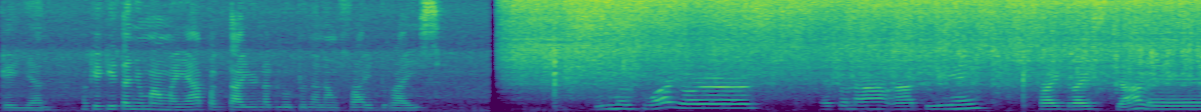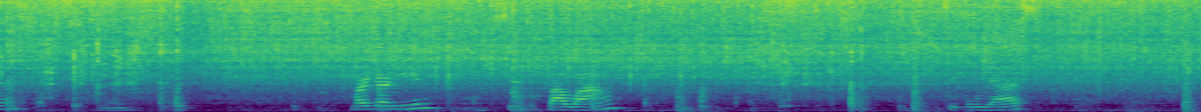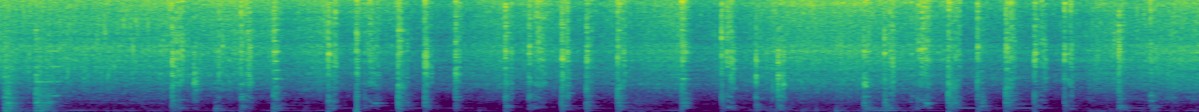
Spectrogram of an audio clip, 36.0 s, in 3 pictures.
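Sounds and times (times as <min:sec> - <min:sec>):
garlic and onion sizzling: 0:05.0 - 0:36.0
metal ladle scraping pan: 0:25.7 - 0:35.9.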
